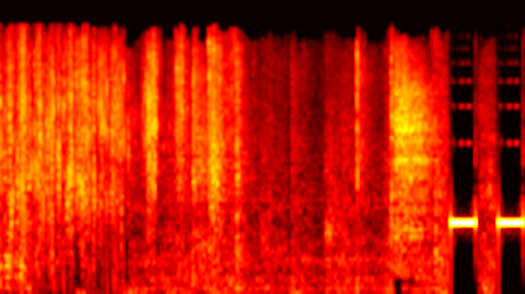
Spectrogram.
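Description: A rapid, irregular run of sharp hammering knocks and clattering impacts, followed at the very end by two loud, steady electronic beeps.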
